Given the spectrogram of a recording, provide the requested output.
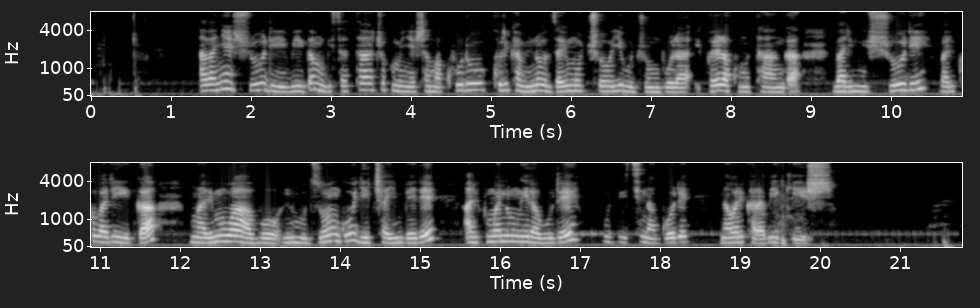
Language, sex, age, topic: Rundi, female, 25-35, education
